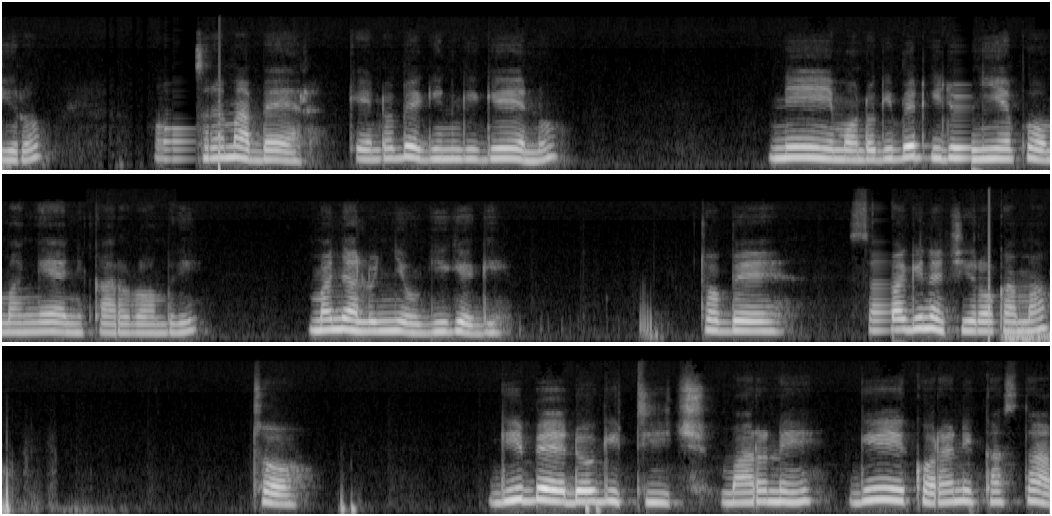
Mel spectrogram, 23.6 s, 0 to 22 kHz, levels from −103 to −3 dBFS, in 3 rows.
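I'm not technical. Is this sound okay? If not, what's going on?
No. There are three kinds of fault in this speech.

The first is repeated packet loss, which makes a robotic sound. It runs from 0.77 to 1.47 s. In that short stretch, pieces of audio went missing seven times. Each time, the system covered the hole by stretching the last bit of sound. Almost half of that stretch is this filler. The longest hole is about 160 ms. So the speech there sounds choppy, with pieces missing.

The second is a repeated buffer. It happens at 1.63 s and again at 15.26 s, just after "ma gin e chiro". New audio arrived late. So the player repeated its last tiny chunk, under 3 ms long, which fits a 128-sample buffer. At 1.63 s that chunk plays twice more, and at 15.26 s once more. Each repeat is too short to hear as a stutter. You hear a quick click or buzz instead.

The third is a burst of packet loss. It happens twice. 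The first is from 7.15 to 7.29 s, right after "gi bed gi jo". The second is from 14.40 to 14.54 s, just before "ma gin e chiro". Each time, about 120 ms of audio never arrived. The gap was covered by holding the last sound, so you hear a brief buzz or hiss. Then the speech jumps ahead, and that piece is gone.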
